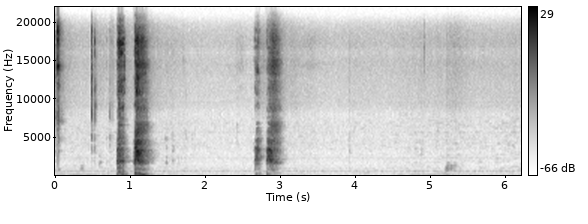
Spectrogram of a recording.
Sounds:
Throat clearing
